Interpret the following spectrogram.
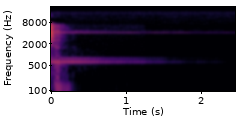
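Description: A single bell chime sound effect ringing out and fading away over about a second and a half.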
